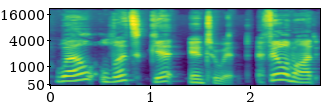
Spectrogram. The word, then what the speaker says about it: filemot: Filmont is a decidedly anglicized, some might say butchered form of the French term fymort.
